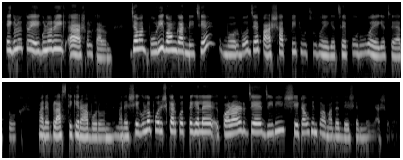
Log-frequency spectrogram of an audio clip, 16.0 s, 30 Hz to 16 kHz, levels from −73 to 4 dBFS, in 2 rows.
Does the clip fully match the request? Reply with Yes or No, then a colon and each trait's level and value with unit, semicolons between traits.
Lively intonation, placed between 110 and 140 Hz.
No: wide, 5.8 semitones; high, 240 Hz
